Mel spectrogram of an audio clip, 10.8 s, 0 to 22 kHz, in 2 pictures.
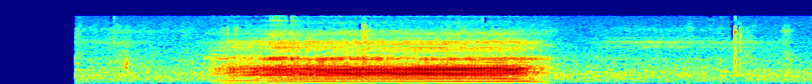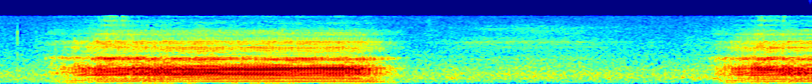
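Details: Person snoring loudly at night in a hotel room in Djerba: loud, harsh snores about every four seconds, roughly 14 a minute, with quiet breathing between; heavy snoring.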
